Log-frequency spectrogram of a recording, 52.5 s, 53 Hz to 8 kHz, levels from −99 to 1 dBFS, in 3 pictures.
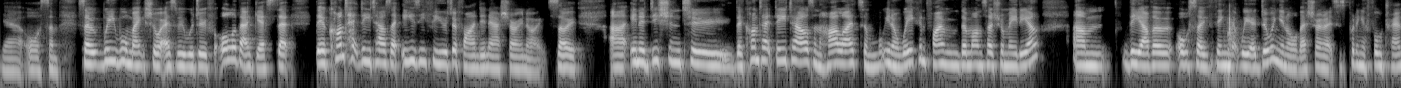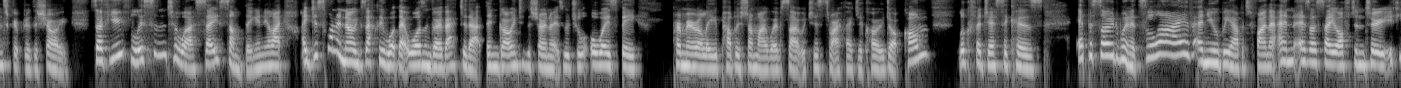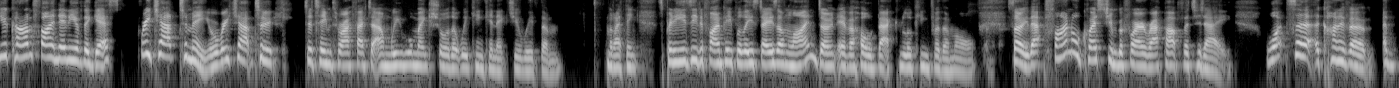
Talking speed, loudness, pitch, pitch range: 235 wpm, -25 LUFS, 200 Hz, 175-235 Hz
